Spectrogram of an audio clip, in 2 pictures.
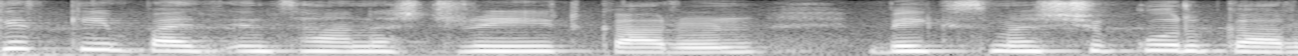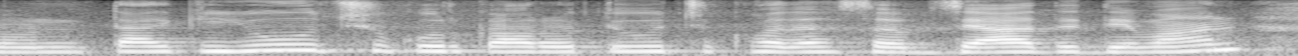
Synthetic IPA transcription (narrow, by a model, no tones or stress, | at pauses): kit̪̚ʰkimpɐd͡ʒinsaːnɐsʈɾeːʈkɐɾun | beksmɐʃukuɾkɐɾunt̪aːkijuːʃukuɾkɐɾot̪uːt͡ʃʰikʰod̪asɐbzjaːd̪ad̪iʋaːn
